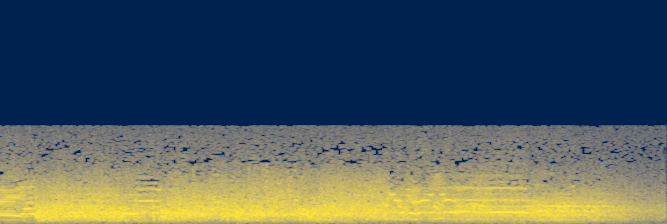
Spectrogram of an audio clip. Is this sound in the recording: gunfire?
yes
